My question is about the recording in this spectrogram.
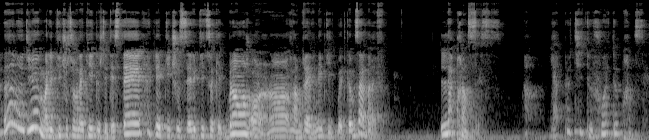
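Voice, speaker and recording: A woman in her forties, a voice therapist explaining a topic to viewers in an expressive, animated way. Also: medium pitch, a little fast, slight background noise. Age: 40s. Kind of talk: educational video talk. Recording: echoey room.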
